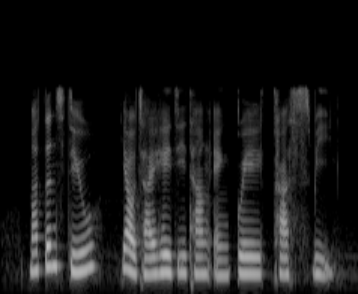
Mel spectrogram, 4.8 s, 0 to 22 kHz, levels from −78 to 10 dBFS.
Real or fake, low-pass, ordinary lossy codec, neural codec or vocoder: real; 7.2 kHz; none; none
